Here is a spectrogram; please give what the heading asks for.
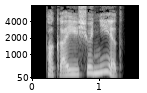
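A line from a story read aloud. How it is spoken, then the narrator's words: Laughing reply. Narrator (Russian): смеясь ответил Гельд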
